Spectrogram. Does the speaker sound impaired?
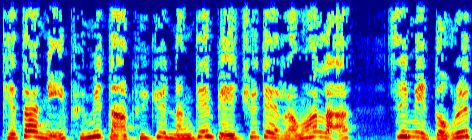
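No.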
